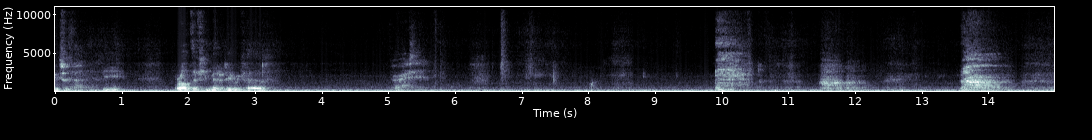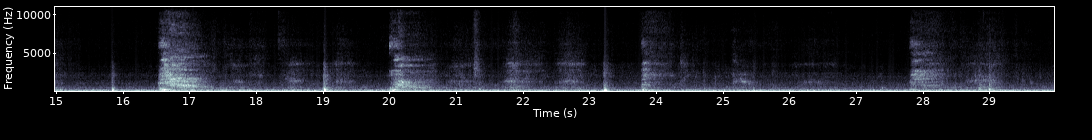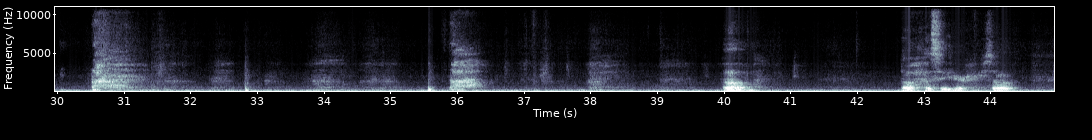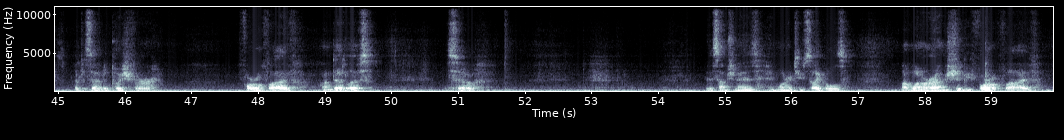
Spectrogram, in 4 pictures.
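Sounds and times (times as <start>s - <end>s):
steady low hum: 0.0s - 59.9s
man breathing heavily: 9.9s - 27.0s, 27.7s - 42.1s, 49.6s - 54.7s.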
